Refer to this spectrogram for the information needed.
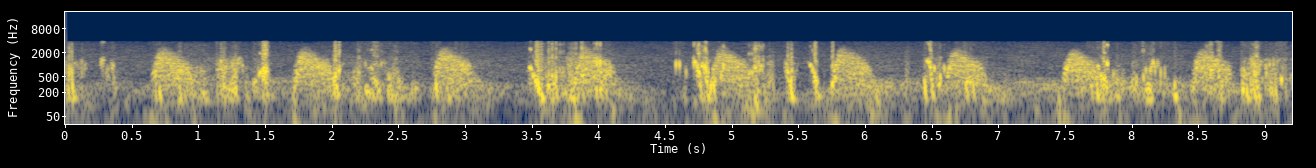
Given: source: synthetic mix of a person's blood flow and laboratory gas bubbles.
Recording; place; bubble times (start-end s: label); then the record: Doppler ultrasound of blood flow; subclavian vein
0.00-0.18 s: bubbles
0.25-0.40 s: bubbles
0.64-0.76 s: bubbles
0.82-1.10 s: bubbles
1.13-1.58 s: bubbles
1.98-2.10 s: bubbles
2.15-2.67 s: bubbles
2.74-3.04 s: bubbles
3.45-4.12 s: bubbles
4.55-5.01 s: bubbles
5.09-5.33 s: bubbles
5.38-5.50 s: bubbles
5.55-5.80 s: bubbles
6.41-6.93 s: bubbles
7.65-8.38 s: bubbles
8.52-8.74 s: bubbles
8.81-9.21 s: bubbles
From the record:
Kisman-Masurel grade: 343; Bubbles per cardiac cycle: rolling drumbeat, 9 or more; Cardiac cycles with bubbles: 100%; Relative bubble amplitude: loud (0.450 to 0.775); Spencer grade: 3 (all of the cardiac periods contain showers or single bubble signals, but not dominating or overriding the cardiac motion signals); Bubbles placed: anywhere in the cardiac cycle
